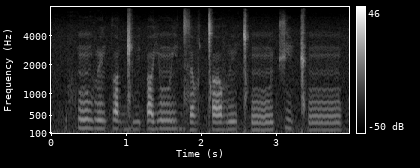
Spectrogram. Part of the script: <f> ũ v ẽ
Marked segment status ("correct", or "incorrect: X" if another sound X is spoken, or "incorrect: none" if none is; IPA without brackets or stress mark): correct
